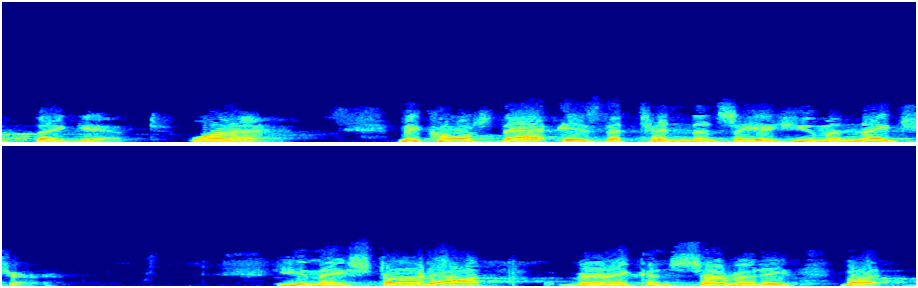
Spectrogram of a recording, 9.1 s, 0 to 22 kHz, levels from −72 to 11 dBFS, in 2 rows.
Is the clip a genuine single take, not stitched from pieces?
yes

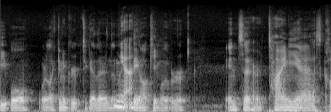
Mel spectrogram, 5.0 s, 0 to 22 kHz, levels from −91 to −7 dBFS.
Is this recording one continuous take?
yes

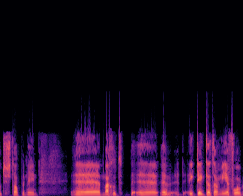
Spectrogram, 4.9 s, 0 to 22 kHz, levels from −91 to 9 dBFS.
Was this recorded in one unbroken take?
yes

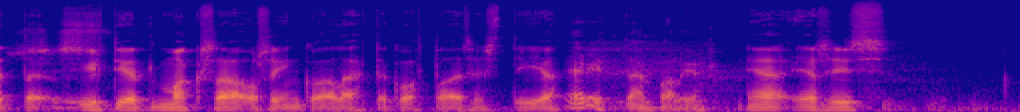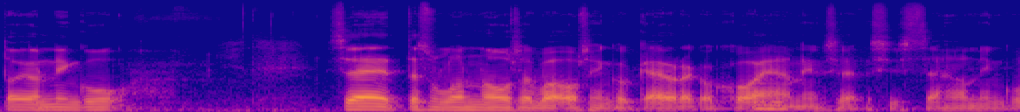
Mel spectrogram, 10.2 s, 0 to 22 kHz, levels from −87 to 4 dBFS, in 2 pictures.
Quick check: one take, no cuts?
yes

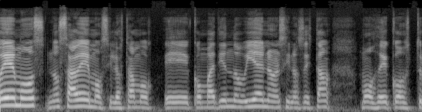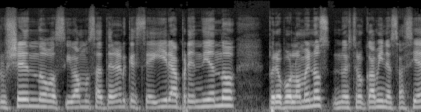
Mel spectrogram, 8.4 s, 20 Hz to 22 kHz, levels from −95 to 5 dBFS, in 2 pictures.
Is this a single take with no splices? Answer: no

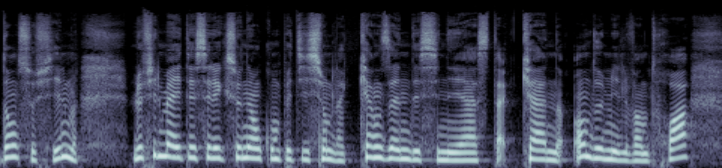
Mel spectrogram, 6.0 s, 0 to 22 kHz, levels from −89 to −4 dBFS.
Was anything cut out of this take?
no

